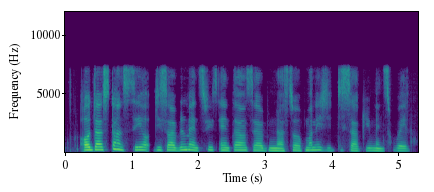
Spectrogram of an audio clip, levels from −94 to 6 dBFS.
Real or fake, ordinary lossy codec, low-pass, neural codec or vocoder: fake; none; 7.2 kHz; codec, 16 kHz, 0.8 kbps, ZipCodec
